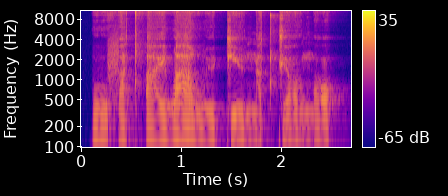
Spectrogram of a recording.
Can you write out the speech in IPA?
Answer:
u f a t ʔ a e̯ w a w ʉ kʲ ʉ ŋ a t kʲ ɔ o̯ ŋ ɔ

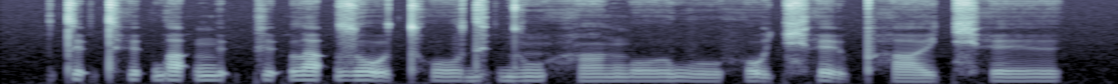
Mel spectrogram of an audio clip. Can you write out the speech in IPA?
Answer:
t ɪ˦ ʔ tʰ ɪ˦ ʔ w ä˦ ʔ ŋ ɪ˦ ʔ k ɪ˦ ʔ l ä˦ ʔ z o̰˦˨ ʊ̯ tʰ o˦ d ɪ˦ ʔ d ũ˦ h ã˦ ŋ o˦ ʊ̯ w u˨ h o̰˦˨ ʊ̯ t͡ɕʰ ḛ˦˨ ɪ̯ pʰ a˨ ɪ̯ t͡ɕʰ e˦ ɪ̯

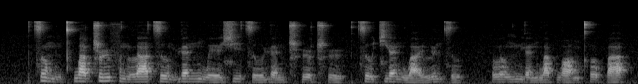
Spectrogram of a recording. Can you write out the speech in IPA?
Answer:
t͡s ɤ˥˩ m i˩ n t̪ʰ w ä˥˩ ʈ͡ʂ ɻ̩˥ f ə˨ n l ä˧˥ t͡s ɹ̩˥˩ m ɥ ɛ˥ n n̪ w e˧˥ ɪ̯ ɕ i˥˩ t͡s ɹ̩˧˥ ɥ ɛ˧˥ n ʈ͡ʂʰ ɻ̩˥˧ ʈ͡ʂʰ ɻ̩˥˩ | t͡s ɹ̩˥˧ t͡ɕ j ɛ˥˩ n w a̰˨˩ ɪ̯ l y˥˩ n t͡s ɹ̩˩ | l ɤ˧˥ ŋ n̪ j ɛ̰˨˩ n w ä˦ p w ɑ̰˨˩ ŋ kʰ ɤ˥˩ p ä˧˥

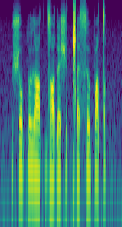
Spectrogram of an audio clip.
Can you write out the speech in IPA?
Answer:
ʃ o p ɾ u l j ɛ tˤ d͡z ɔ ɗ ɛ ʃ e ǁ ɛ s ɯ p e tˤ

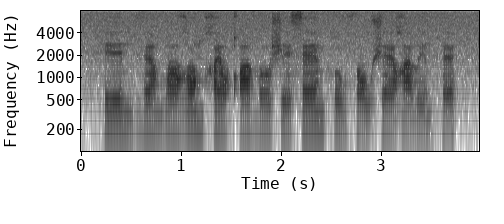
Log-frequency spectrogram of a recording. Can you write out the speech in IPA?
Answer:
h eː m dʱ ɛː m ðˤ ɯː ʁ ɔ m χ ɛː w qʼ ɤː ɦ ɤː ʃ e s ɛː m h o w θ ɔ w ʃ ɛː ʁ a β e m h ɛ

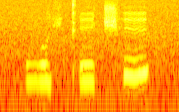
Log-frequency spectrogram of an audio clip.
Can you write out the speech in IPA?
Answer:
v o ç kʼ e t͡ʃʰ ɪ

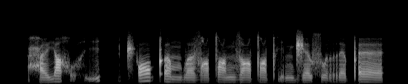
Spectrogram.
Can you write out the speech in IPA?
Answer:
ħ ɛ j a χ ṵ h ḭ | t͡ʃʼ ɔ kʼ ɐ m b ɐ z o tˤ i n z o tˤ o tʼ ḭ n d͡ʒ ɛ sʷ ɐ r ɛ pʼ ɛ

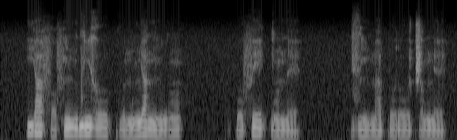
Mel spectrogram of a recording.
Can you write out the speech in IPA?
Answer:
j a˦ f ɔ˨ f ĩ˧ m d ĩ˦ ɣ oː˧ kʷ ɛ˨ m ɲ a˦ n ĩ˨ w ɔ̃˧ | k͡p o˨ f eː˧ ɡ͡b ɔ̃˨ n ɛ˨ | z ĩ˨ m a˨ p o˨ ɾ oː˨ t͡ʃ ɔ˨ ŋ ɛ˨

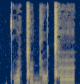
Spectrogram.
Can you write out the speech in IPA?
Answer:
kʷʼ œ˦ ǀ ʏ˦ bʲ ɔ˨˦ ǀʰ ɛ˦

